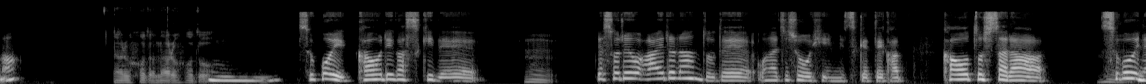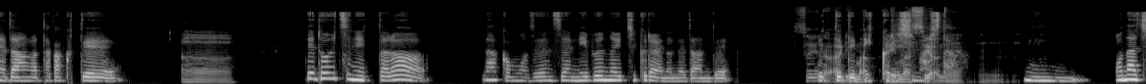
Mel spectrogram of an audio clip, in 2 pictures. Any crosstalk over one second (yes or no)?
yes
